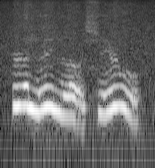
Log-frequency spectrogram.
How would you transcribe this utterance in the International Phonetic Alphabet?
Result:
ɻ ə˥˧ n l y˥˩ n l ɤ̰˨˩ ɕ y˧˥ ɻ u˥˩

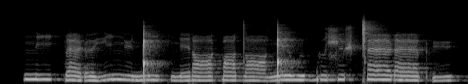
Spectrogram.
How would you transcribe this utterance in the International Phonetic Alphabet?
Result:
n iː˥ ɡ͡b æ˧˩ ɽ ø˧˩ j i˥ ŋ y˧˩ ŋ͡ǃ iː˧˩ k ŋ e˩˧ ɾ ɑː˩˧ k͡p ɑ˧ d ɑː˧˩ ŋ͡ǃ e˥ w ɯ˧ ɡ͡b ɯ˥˧ ɕ y˥ ʃ ǀ æː˥ ɽ æː˧ pʼ y˩˧

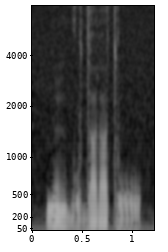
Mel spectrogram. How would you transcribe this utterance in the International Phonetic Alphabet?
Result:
w ũ˦ ɡ͡b o˨ d a˦ ɾ a˦ t oː˨

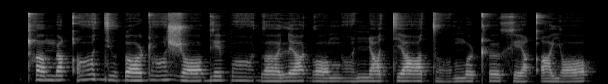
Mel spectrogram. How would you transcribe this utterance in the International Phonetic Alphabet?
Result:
ʈʰ ʌ m ɵ qʼ ɑ̤ dʲ o̤ ɗ ɔ ɖʱ ɑ̤ ʒ ɔ ɡ e p ɑ̤ ɡ ʌ lʲ ɑ ɡ ɔ ŋ ɑ̤ ɲ ɑ tʲ ɑ t ɔ̤ ŋ o ʈʰ ɵ x e qʼ ʌ j ɔ

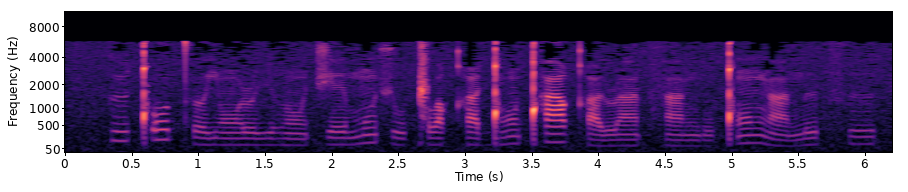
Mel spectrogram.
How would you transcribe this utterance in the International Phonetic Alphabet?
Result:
k ʉ˦ ǃʼ o˥ tʰ ɵ˩ j õ˩ ɹ i˩ ð õ˩ t͡ʃ e˨ m ũ˦ ʃ u˩ ǁ o˨ qʰ i˨ ɡ͡ǃ õ˦ ǃʰ a˥ qʰ ɨ˩ ɹ ã˨ t͡sʰ ã˨ ŋ u˩ ǃʼ õ˥ ŋ ã˨ n ɨ˦ t͡sʰ ɨ˥

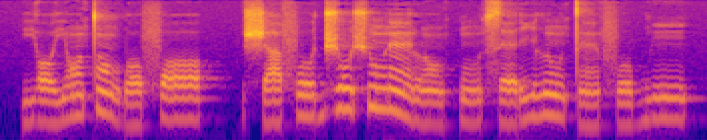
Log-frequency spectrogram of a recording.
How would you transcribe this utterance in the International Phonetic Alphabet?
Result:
j ɔ˨ j ɔ̃˨˦ t ɔ̃˦˨ ɡ͡b ɔ˨ f ɔ˧ | ʃ a˨ f o˧ d͡ʒ o˦ ʃ ũ˦ ɾ ɛ̃˦˨ l ɔ̃˨ k͡p ũ˧ s ɛ˧ ɾ i˦ l ũ˦˨ t ɛ̃˨ f o˧ b ĩ˦

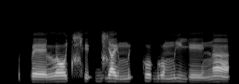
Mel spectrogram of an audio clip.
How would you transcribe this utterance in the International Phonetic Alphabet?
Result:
p ɛ˨ l ɔ˦ t͡ɕʰ ɪ˦ ʔ d͡ʑ a˦˨ ɪ̯ m ɪ˦ ʔ k o˦˨ ɡ o˦˨ m i˦˨ j e˨ ɪ̯ n ã˦˨

